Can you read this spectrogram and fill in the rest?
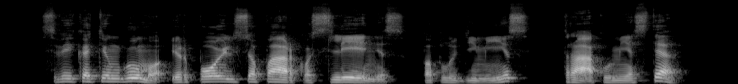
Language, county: Lithuanian, Kaunas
